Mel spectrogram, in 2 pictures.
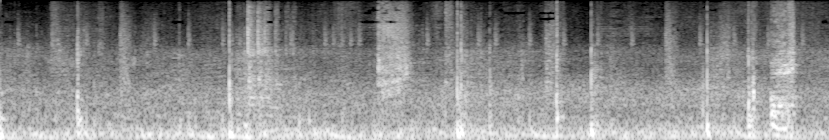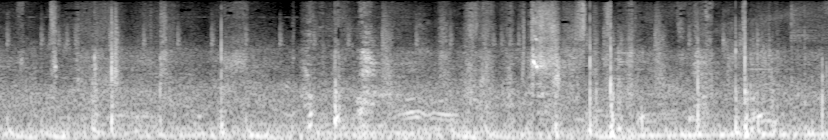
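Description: Basketball being dribbled on an outdoor court: a run of irregular ball bounces during one-on-one play, with players' voices faint in the background.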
